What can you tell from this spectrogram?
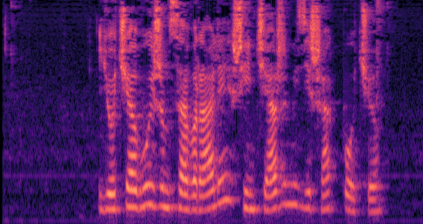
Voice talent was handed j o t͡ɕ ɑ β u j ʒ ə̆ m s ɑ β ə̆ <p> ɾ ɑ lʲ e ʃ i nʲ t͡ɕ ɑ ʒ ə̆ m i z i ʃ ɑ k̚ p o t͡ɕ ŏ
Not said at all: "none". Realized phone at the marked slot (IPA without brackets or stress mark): none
